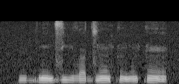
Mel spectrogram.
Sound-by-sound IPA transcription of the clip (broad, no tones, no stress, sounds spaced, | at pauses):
ʉ b r ĩ d͡z i l ɒ d͡z õ k ə̃ ɡ õ k ɛ̃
